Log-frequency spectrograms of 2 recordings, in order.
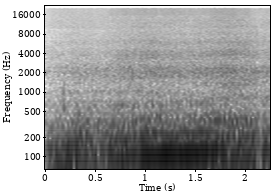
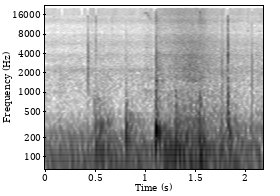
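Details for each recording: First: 2014 Toyota Sienna after tightening loose top engine torque mount: drive, acceleration, braking and reverse with smooth engine note and no clunk; fixed. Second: 2014 Toyota Sienna: single dull front clunk, sometimes heard front right, when pulling away gently from a stop or shifting park/drive/reverse, caused by a loose top engine torque mount; tightening it cured the noise.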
